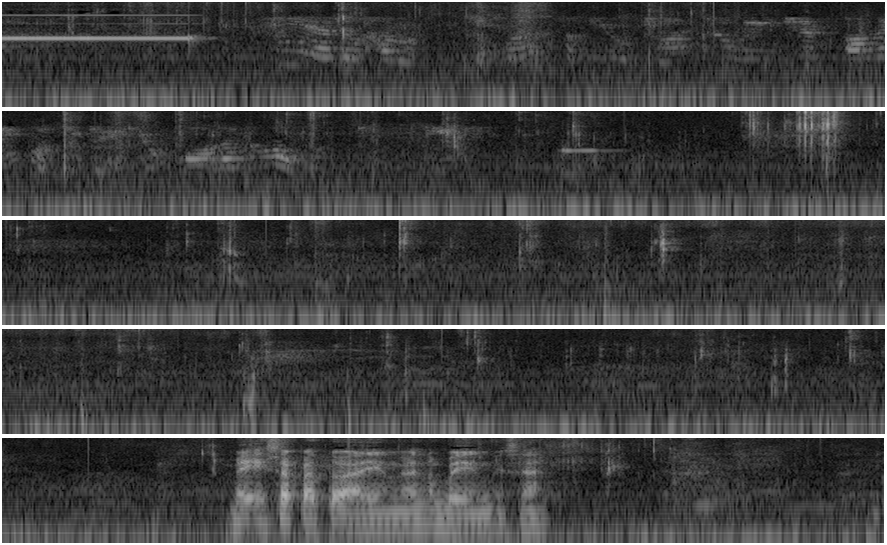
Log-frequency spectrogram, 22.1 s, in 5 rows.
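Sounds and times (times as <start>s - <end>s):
man chewing flatbread: 0.0s - 3.7s, 4.7s - 19.2s, 19.9s - 22.0s.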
